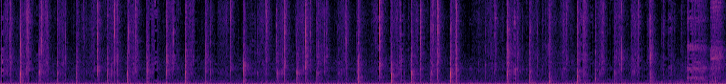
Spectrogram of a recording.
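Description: Board game cards and cardboard pieces being handled on a tabletop: many light, irregular clicks and taps, over a low steady hum.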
